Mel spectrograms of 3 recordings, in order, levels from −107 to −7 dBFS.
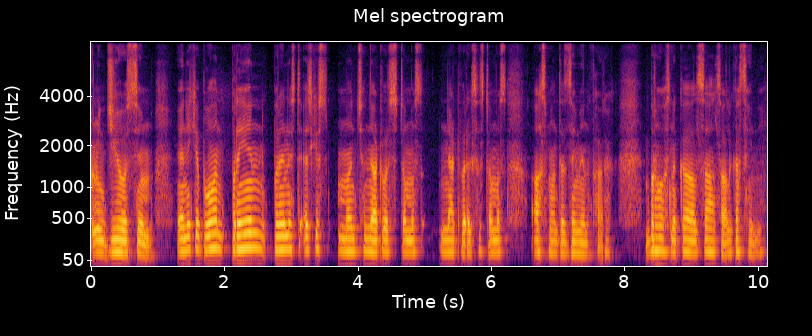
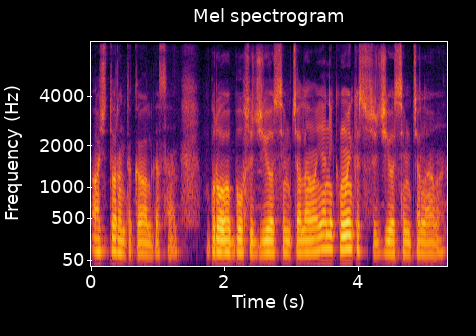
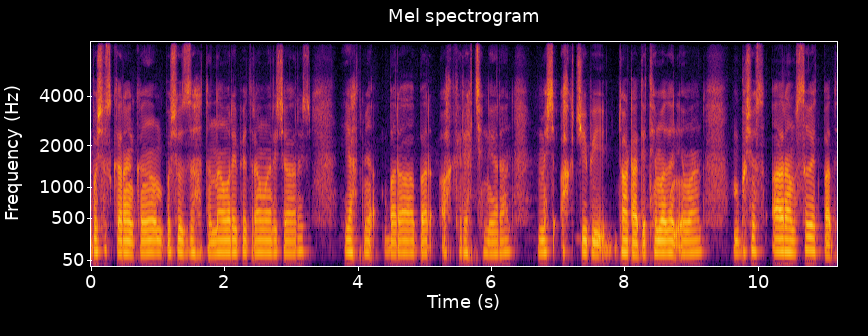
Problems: none marked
